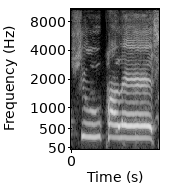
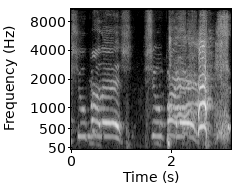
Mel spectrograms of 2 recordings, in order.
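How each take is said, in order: First: High, loud, drawn-out yell of "Shoe polish"; loud, high mocking shout, stretched slow; yelled taunt. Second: Slow, high, sing-song teasing chant with a laugh; higher, drawn-out playground jeer; mocking taunt. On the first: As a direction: yell the nickname right in her face. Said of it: "and she yelled out". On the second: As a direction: drag out the name like a schoolyard taunt. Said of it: "somebody's like".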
